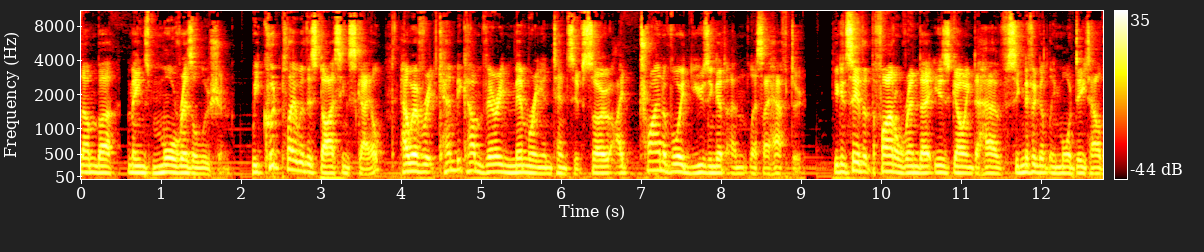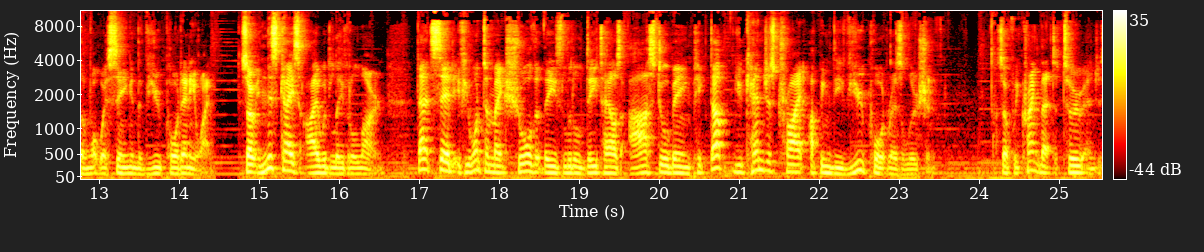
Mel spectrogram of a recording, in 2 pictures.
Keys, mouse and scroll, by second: 22.8-25.5 drag.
